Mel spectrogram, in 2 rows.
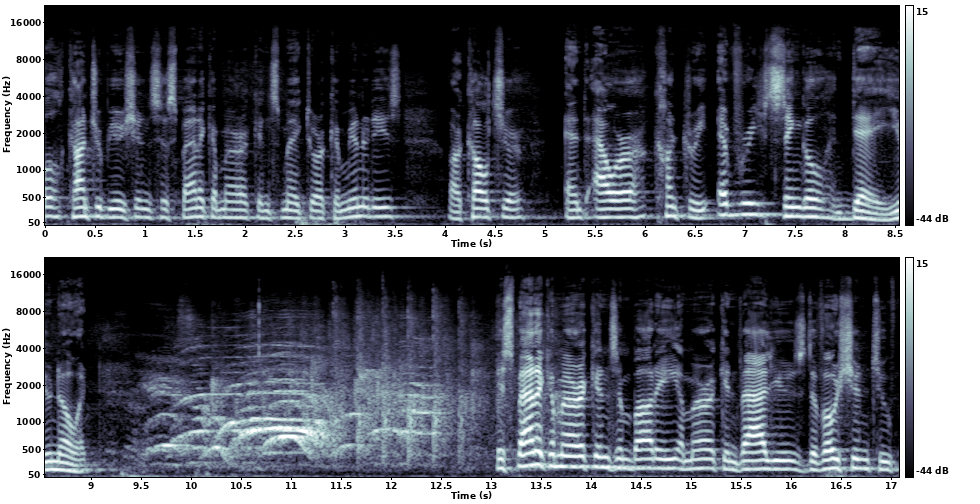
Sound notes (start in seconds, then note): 10.2 applause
